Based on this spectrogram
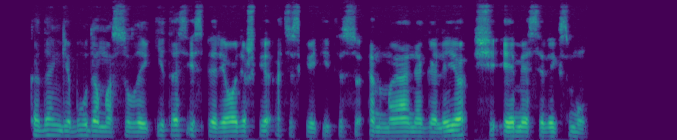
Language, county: Lithuanian, Panevėžys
